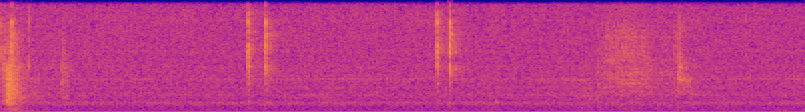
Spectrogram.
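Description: A few soft clicks at a computer, two quick pairs about a second and two seconds in, over a steady low room hiss.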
